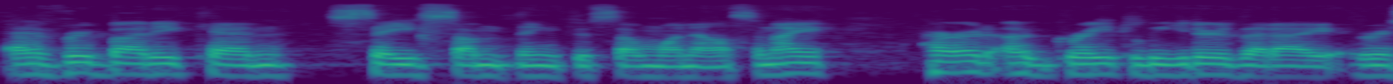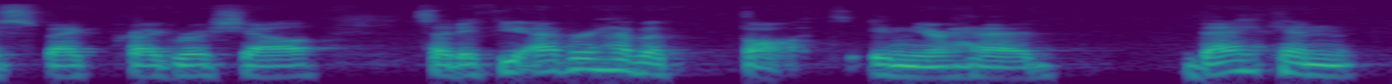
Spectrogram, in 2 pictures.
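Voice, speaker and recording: A Czech man in his thirties, a creative manager appearing as an interview guest, speaks with a Czech accent in a mid-range, mellow voice. His motivational talk is earnest and encouraging with frequent restarts, and the audio is poor.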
